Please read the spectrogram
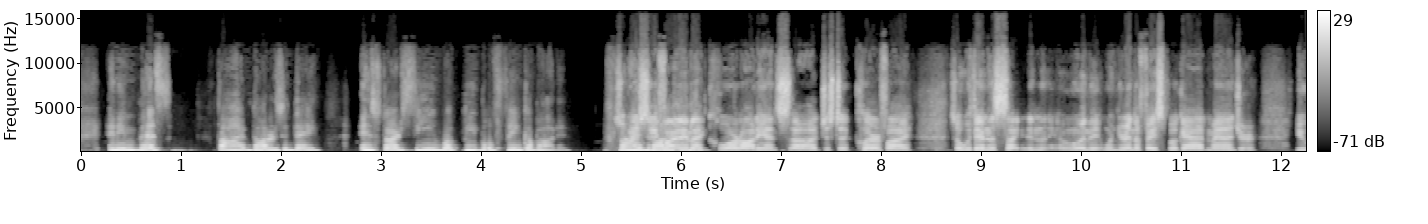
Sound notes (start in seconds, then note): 5.3 overlapping chatter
